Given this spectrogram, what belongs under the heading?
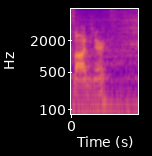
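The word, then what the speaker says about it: Wegener: um alfred wagner all right it was a german scientist that's actually how to say it wagner proposed the earth's continents are moving around the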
